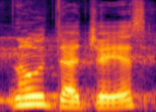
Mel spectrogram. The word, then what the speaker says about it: Node.js: Uh, on a teeny tiny side note, uh, .js part of Node, Node.js is silent.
